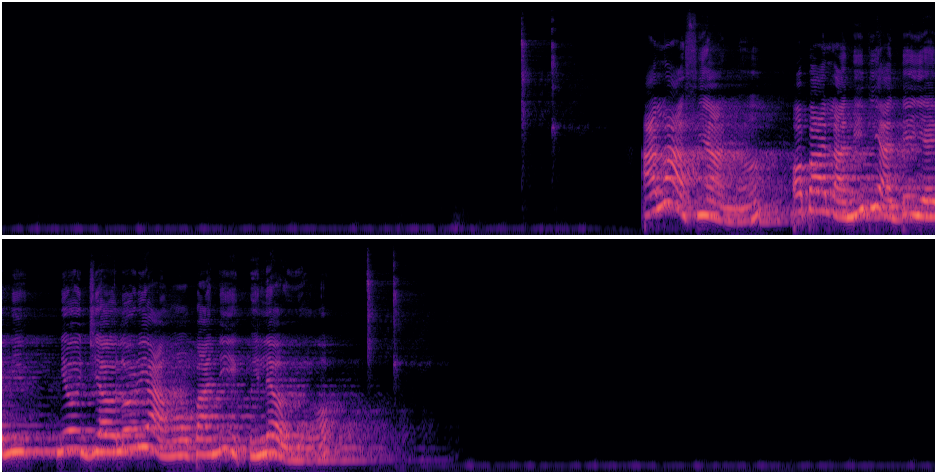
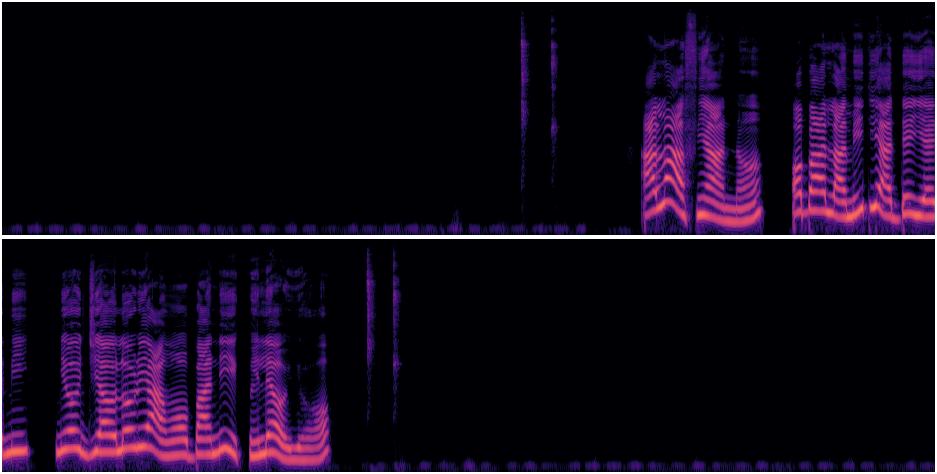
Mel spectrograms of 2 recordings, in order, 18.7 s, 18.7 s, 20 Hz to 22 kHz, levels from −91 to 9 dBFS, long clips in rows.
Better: second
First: room echo; dies away in 1.9 s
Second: none

